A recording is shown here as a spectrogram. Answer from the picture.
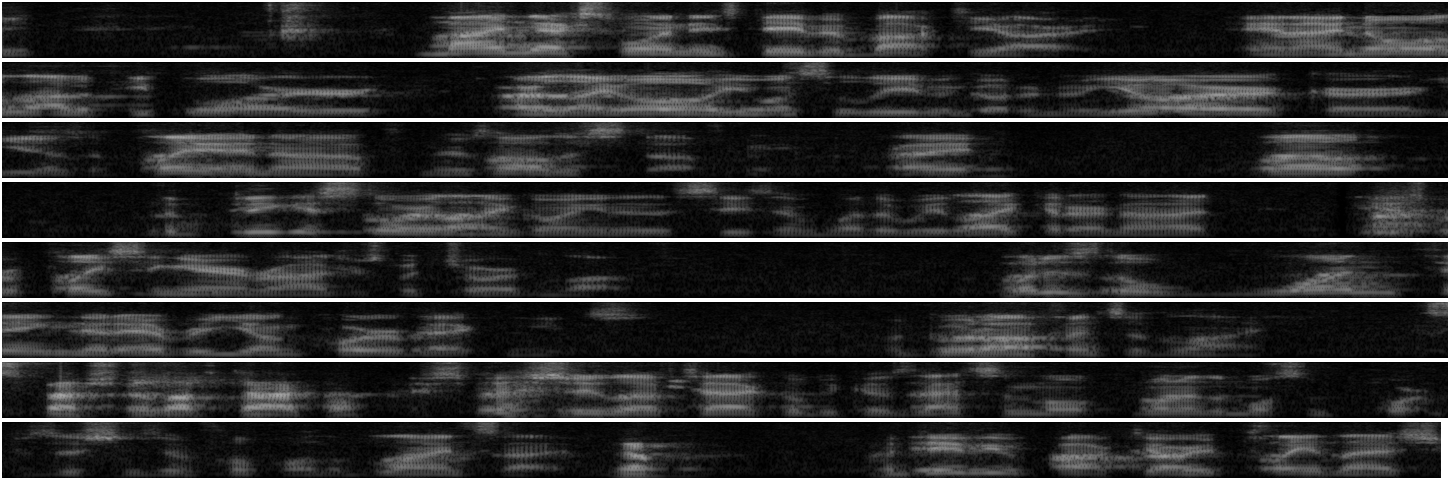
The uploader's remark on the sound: Live Training Camp report for Green Bay Packers! We are live from Stadium View Bar in Green Bay, just a stones throw away from Lambeau Field.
